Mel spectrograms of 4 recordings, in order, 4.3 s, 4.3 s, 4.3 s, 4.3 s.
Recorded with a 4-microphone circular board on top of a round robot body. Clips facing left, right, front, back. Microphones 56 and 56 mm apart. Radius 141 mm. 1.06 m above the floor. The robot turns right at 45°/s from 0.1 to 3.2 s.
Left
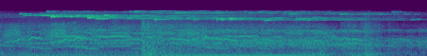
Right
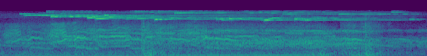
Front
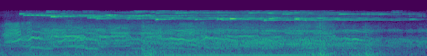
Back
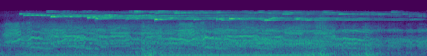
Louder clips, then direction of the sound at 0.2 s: Right 2 dB, front 2 dB; 120° left.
